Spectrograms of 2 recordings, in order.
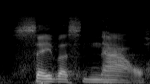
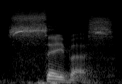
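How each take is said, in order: First: Pleading it slowly as an urgent cry; emphatic plea. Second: Said in the usual way. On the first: Shown as a demonstration. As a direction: save us now, slow and emphatic, each word weighted. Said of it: "It's emphatic". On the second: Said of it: "Hosanna is a word that means".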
